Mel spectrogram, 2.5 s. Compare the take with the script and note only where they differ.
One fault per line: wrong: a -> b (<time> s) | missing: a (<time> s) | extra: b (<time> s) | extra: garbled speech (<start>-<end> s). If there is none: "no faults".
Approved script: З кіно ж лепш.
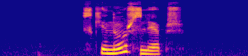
no faults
